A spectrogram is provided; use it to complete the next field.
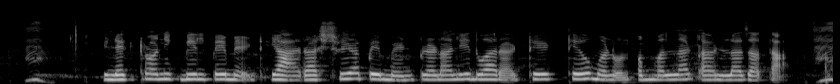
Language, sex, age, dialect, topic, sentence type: Marathi, female, 18-24, Southern Konkan, banking, statement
